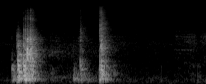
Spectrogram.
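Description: Small hand-tool handling sounds: a short rustle near the start, then two light clicks about a second in, as jewellery pliers are taken up over copper wire.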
